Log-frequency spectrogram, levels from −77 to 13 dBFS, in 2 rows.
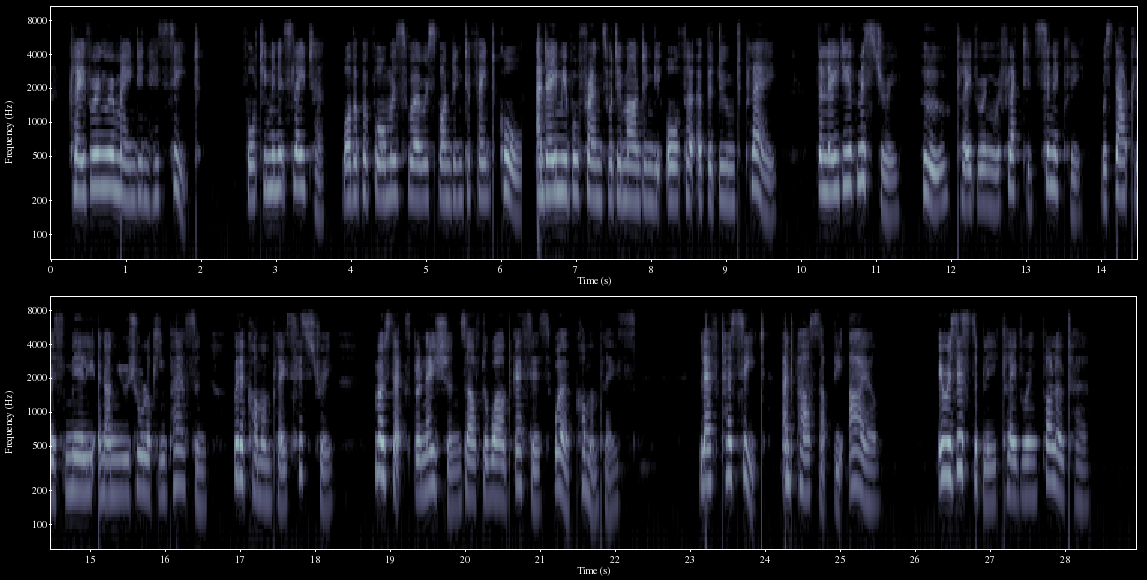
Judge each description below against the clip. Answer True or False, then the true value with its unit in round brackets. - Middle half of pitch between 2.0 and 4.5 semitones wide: False (5.0 semitones)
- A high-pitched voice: True (210 Hz)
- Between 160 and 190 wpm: False (135 wpm)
